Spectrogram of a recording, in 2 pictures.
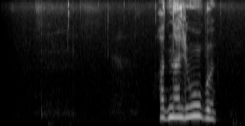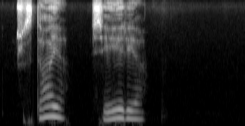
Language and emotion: Russian, sad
